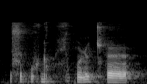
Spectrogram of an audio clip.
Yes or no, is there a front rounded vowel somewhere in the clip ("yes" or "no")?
yes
